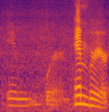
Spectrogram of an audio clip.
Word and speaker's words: Embraer: It's Embraer. It's Oh, actually Embraer. pronounced Embraer. Embraer. I'm sorry, Embraer, Pretty whatever.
